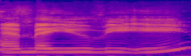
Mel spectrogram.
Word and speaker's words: mauve: say mom m-a-u-v-e yeah how do you say it marv mom well she's canadian sometimes we say things differently and then every canadian writes the podcast actually no it's mauve whatever my mom says latte okay my mom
